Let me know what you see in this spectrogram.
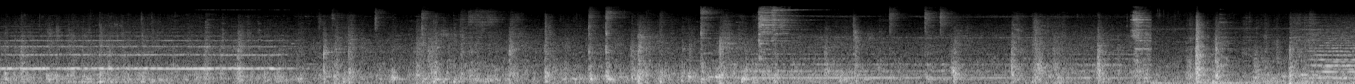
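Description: Train horn sounding steadily for about three seconds, then the clatter of wheels over rail joints and points as a passenger train rolls through a yard, heard from an open coach door. A lower steady horn-like tone holds for several seconds midway, and a horn sounds again near the end.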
